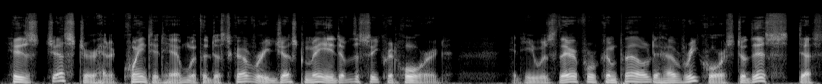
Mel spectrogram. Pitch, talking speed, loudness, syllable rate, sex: 95 Hz, 190 wpm, -18 LUFS, 5.7 syllables/s, male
